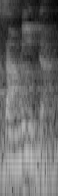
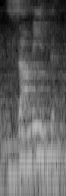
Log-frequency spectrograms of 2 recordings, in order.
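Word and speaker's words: צמיד: Porque había brazaletes, se le llama brazaletes aquí en tu versión bíblica, pero en hebreo se llama zamid, T-Z-A-M-I-Y-D, zamid.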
